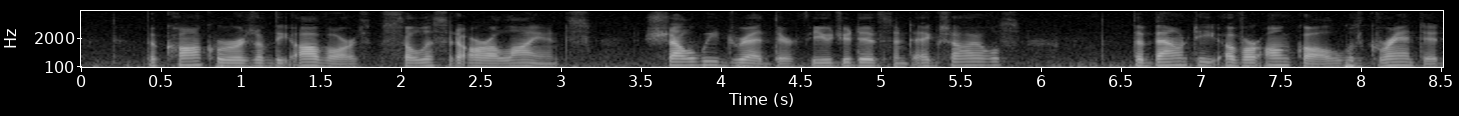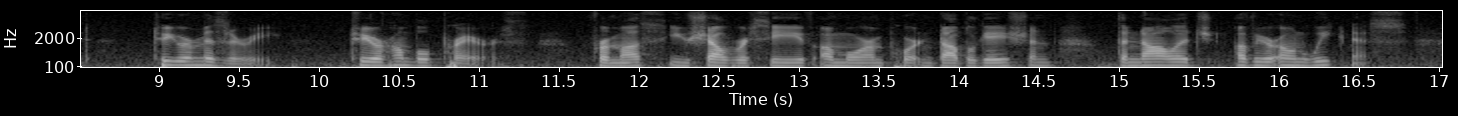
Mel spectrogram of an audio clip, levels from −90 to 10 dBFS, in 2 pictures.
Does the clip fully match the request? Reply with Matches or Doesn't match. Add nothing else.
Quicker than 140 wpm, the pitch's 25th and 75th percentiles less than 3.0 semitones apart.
Matches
